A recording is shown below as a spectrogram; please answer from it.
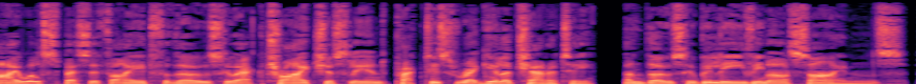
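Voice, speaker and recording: A man reading scripture in translation, delivering it solemnly in short, measured phrases. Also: mid-range voice, big pitch swings, fairly bright tone, no room sound. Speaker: scripture reader.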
